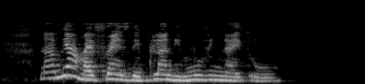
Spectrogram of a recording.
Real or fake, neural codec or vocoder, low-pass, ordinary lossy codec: real; none; 7.2 kHz; none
